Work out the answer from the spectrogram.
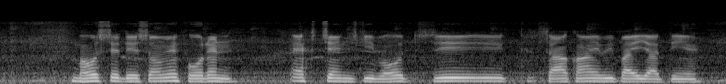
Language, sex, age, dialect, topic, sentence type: Hindi, male, 25-30, Kanauji Braj Bhasha, banking, statement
